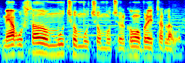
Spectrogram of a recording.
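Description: A man's voice: mid-range voice, fast talker, faint music behind. A man, a tabletop game player giving effusive feedback in casual chat, repeating words for emphasis.

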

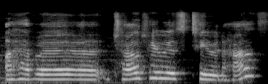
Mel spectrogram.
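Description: Breathy woman pausing to think. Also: fairly high pitch, faint music behind, poor audio. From Mexico. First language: Spanish. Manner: thoughtful, pausing often with ums. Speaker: podcast guest. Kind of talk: casual answers to a question list.

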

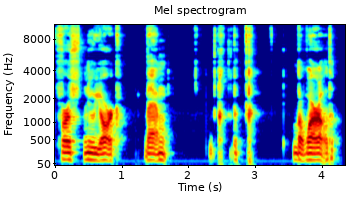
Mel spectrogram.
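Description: A man voicing a scheming male robot with a flat, mechanical robot voice. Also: on the low side, heavily acted. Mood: menacing. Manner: flat, mechanical, deliberate delivery. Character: scheming male robot plotting world takeover. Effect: monotone robot voice. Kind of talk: improvised comedy bit.

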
